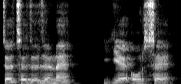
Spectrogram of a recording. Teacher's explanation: ई च वर्ग च छ ज ज ण य और श, जीभ तालु को स्पर्श करती है इसलिए इनको तालव्य कहते हैं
